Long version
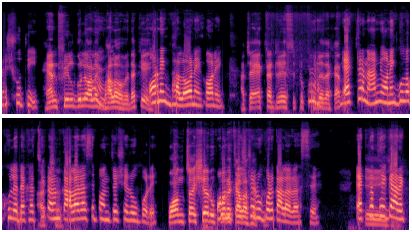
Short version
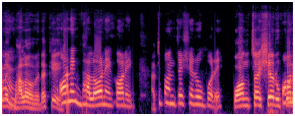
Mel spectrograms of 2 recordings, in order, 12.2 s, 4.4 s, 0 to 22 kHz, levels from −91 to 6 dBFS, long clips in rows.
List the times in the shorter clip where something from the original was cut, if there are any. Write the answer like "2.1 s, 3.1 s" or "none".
2.3 s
